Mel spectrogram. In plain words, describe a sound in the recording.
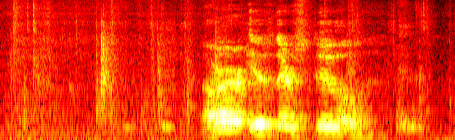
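A middle-aged man speaks loudly to a room, with pauses between phrases.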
